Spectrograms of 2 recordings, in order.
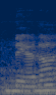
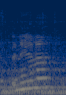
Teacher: unstressed syllable deletion which is when they take away a weak syllable of a word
